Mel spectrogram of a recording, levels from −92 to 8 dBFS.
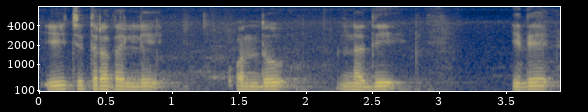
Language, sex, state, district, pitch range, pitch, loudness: Kannada, male, Karnataka, Bidar, 115-125 Hz, 120 Hz, -19 LUFS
